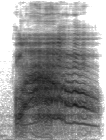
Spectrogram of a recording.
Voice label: Female Reactions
